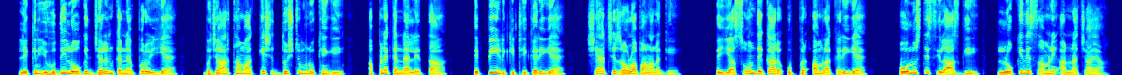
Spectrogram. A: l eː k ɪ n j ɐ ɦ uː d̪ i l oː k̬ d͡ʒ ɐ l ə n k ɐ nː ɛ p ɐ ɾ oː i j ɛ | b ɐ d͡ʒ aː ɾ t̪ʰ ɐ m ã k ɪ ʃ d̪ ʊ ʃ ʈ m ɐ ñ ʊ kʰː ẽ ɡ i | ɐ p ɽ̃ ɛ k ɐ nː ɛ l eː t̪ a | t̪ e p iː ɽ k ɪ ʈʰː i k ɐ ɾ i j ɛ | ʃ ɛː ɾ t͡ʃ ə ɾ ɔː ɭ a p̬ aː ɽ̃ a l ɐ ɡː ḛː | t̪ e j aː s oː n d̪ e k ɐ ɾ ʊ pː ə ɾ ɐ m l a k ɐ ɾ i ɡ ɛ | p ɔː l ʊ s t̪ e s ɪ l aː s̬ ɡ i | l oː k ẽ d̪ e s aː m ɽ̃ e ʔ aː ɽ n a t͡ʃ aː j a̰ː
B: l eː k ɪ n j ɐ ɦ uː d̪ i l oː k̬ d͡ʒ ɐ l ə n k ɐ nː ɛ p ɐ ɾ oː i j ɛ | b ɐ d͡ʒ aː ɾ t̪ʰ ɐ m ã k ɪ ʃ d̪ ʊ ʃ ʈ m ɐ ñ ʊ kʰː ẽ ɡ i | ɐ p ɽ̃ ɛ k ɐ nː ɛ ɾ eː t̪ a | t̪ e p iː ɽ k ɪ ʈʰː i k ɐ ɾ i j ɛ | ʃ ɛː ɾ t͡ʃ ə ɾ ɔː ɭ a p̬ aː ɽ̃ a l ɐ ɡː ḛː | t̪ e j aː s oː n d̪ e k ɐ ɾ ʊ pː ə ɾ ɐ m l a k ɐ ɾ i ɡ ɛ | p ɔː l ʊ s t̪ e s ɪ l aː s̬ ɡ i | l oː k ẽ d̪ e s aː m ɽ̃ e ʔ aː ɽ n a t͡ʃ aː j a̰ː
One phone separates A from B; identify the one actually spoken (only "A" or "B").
A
